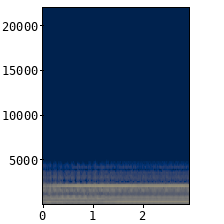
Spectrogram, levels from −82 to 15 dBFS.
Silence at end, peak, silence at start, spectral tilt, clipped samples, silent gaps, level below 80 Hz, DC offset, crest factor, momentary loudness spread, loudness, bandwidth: 0 s; -14 dBFS; 0 s; -3.5 dB/octave; under 0.1%; none; -54 dBFS; under 0.1%; 10 dB; 3 LU; -23 LUFS; 4.8 kHz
